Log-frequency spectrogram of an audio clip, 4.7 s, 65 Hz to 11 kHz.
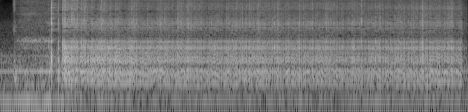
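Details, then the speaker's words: Everlast Cyclone 212 MIG welder on carbon steel with inductance turned down from 20 to about 1%: steady, harsh, crisp crackling sizzle for about four seconds. Harsh MIG arc at minimum inductance. "next one is inductance we're at 20 i'm going to turn you down to nothing i'll turn you down to 1.1 or one percent of this one percent"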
